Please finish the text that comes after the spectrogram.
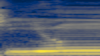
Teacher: নাকের ভিতর থেকে এখানে গুণাটা আদায় হবে, এখানে অনুস্বরের মতো গুণাটা করবেন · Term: ইকফা গুণ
